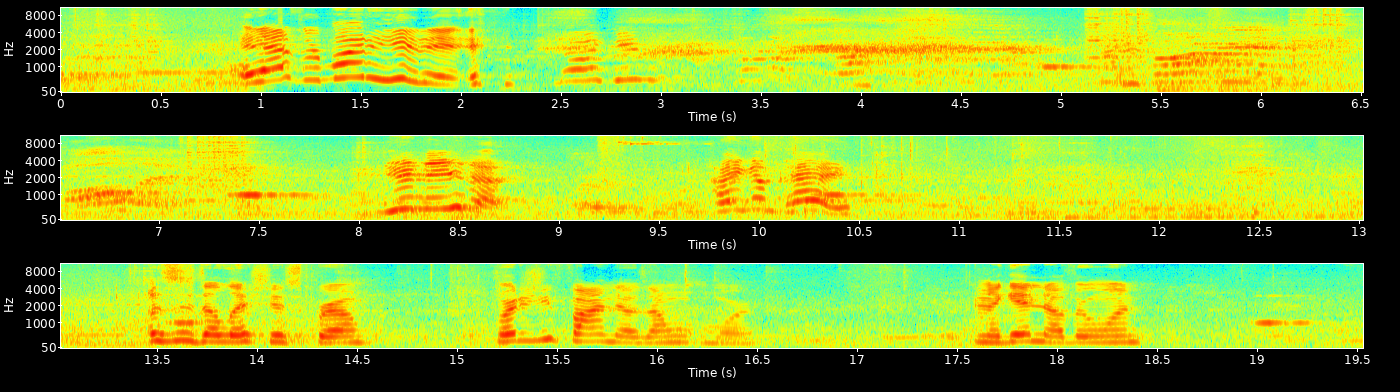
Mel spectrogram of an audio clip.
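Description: A young girl squeals with laughter.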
